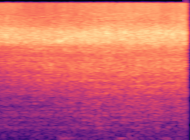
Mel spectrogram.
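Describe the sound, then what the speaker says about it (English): Red wine hitting a hot pan for deglazing, a loud, steady hissing sizzle held close without a break. "That's called deglazing the pan."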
